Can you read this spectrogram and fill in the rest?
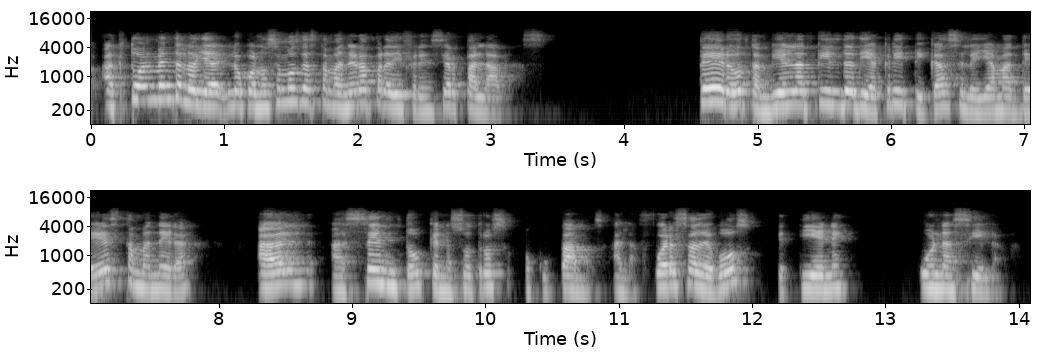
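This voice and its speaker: A woman's voice: on the high side, fairly bright tone. A young woman teaching a spoken grammar lesson to a class, explaining patiently, often restarting her words.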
